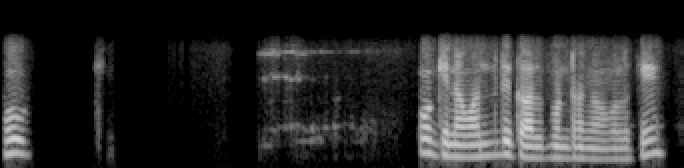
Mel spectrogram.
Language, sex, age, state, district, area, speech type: Tamil, female, 18-30, Tamil Nadu, Tiruvarur, rural, conversation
